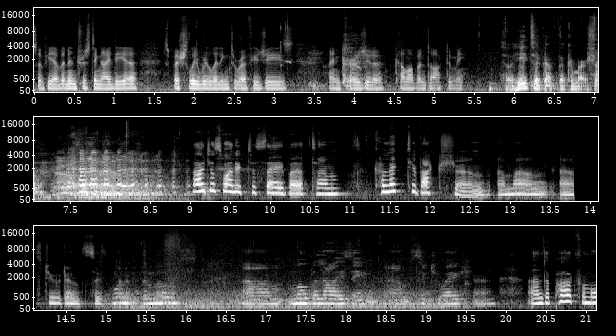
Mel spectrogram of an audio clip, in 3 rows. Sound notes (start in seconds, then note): 7.0 laughs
